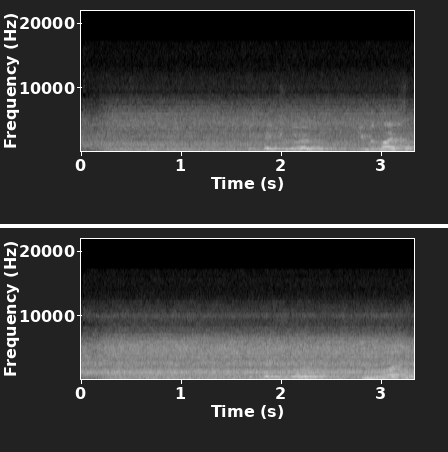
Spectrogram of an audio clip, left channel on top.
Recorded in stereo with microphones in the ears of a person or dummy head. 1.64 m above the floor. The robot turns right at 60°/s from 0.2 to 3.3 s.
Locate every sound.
1.7 s a woman speaking: 10° right, 3 m; by 3.3 s 85° left, 3 m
